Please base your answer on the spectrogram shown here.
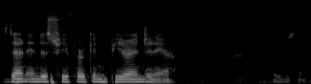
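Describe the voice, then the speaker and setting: A man's voice: mid-range voice, steady tone, rapid-fire, vocal fry. A man co-hosting a casual question-and-answer stream, reading viewer questions and giving easygoing advice. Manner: easygoing, hedging with "you know". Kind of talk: casual Q&A livestream.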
